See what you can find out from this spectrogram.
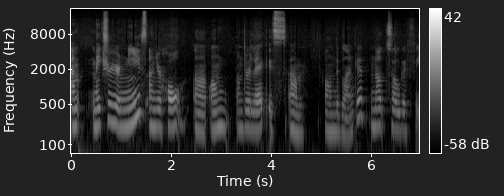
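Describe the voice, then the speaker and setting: A woman speaks at a very slow pace and a medium pitch. The recording is very clean, with a silent background. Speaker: yoga instructor. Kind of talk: guided yoga class. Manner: calm, slow instructions; halting.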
